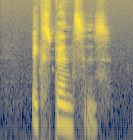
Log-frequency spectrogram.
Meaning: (noun) plural of expense; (verb) third-person singular simple present indicative of expense
- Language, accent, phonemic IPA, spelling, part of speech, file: English, US, /ɪkˈspɛnsɪz/, expenses, noun / verb, En-us-expenses.ogg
